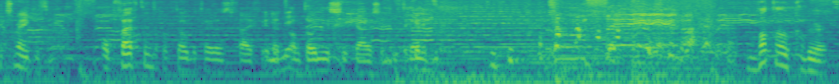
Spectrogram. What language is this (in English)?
Dutch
